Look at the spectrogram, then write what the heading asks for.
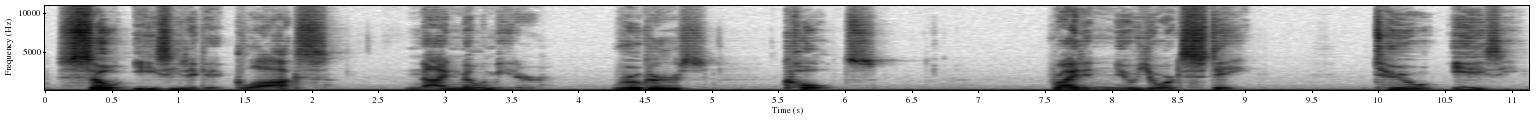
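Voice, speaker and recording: A man voicing a melodramatic, indignant online arguer in a theatrical, breathy dramatic reading. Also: fairly low pitch, big pitch swings, a bit bright, full character voice. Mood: mock menacing. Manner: slow, theatrical, breathy whispering. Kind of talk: dramatic reading of social media posts. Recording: noisy recording with clear hum.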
